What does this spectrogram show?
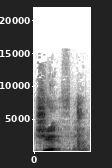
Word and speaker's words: GIF: it's plain like a gif in your head shadow it's pronounced jiff like the peanut butter the creator that's dumb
